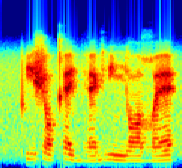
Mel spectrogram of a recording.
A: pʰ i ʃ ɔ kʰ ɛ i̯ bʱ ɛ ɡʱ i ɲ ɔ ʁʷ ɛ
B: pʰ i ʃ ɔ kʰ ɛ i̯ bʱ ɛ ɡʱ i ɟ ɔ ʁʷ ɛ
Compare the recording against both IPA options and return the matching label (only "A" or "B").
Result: A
